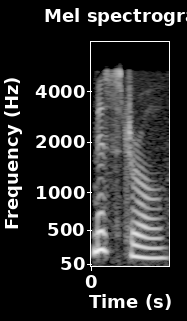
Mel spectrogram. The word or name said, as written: mistral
